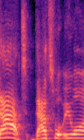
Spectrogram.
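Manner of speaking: put-on excited screaming. Picturing the fighter's corner cheering a knockdown: imitating corner men screaming. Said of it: "just screaming like".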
